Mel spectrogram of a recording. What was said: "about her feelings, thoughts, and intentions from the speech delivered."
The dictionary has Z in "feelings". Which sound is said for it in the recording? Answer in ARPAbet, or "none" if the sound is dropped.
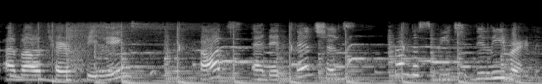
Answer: S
